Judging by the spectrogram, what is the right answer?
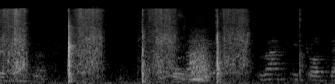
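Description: A knife works through cheese focaccia, scraping and rasping against the crust and board with a few sharp knocks, close up, while a voice talks in the background.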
